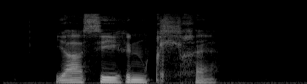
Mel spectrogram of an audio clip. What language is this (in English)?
Central Yupik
